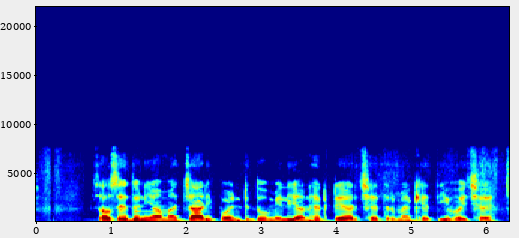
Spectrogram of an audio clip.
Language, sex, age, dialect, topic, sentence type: Maithili, male, 31-35, Bajjika, agriculture, statement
